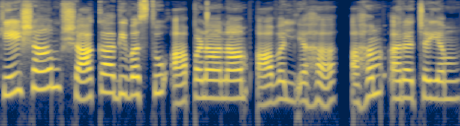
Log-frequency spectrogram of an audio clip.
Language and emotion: Sanskrit, neutral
